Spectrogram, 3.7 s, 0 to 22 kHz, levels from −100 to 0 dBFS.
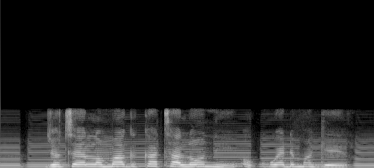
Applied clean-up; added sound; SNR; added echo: none; Wind instrument, woodwind instrument; 14 dB; none.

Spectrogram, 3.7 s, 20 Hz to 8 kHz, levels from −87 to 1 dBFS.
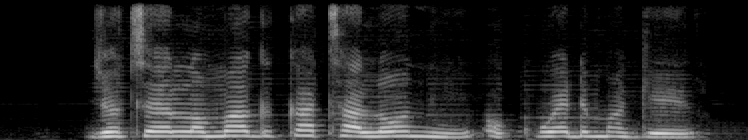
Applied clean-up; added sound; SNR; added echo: neural separator model SepFormer DNS4.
